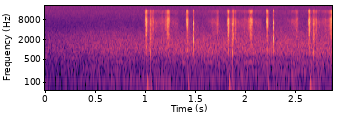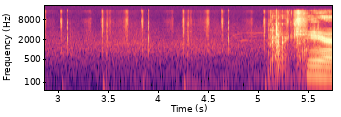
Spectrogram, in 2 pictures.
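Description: Footsteps thud steadily on wooden stairs.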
